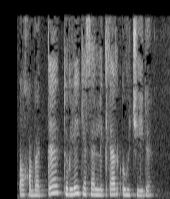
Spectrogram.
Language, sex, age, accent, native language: Uzbek, female, 19-29, Farg'ona, Uzbek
